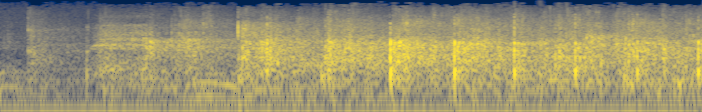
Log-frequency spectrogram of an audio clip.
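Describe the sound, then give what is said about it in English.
A crowd breaks into applause, starting softly and swelling into steady, dense clapping that holds at a moderate level, with scattered sharper claps standing out. “Save your clapping for a minute because it'll get better, okay?”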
